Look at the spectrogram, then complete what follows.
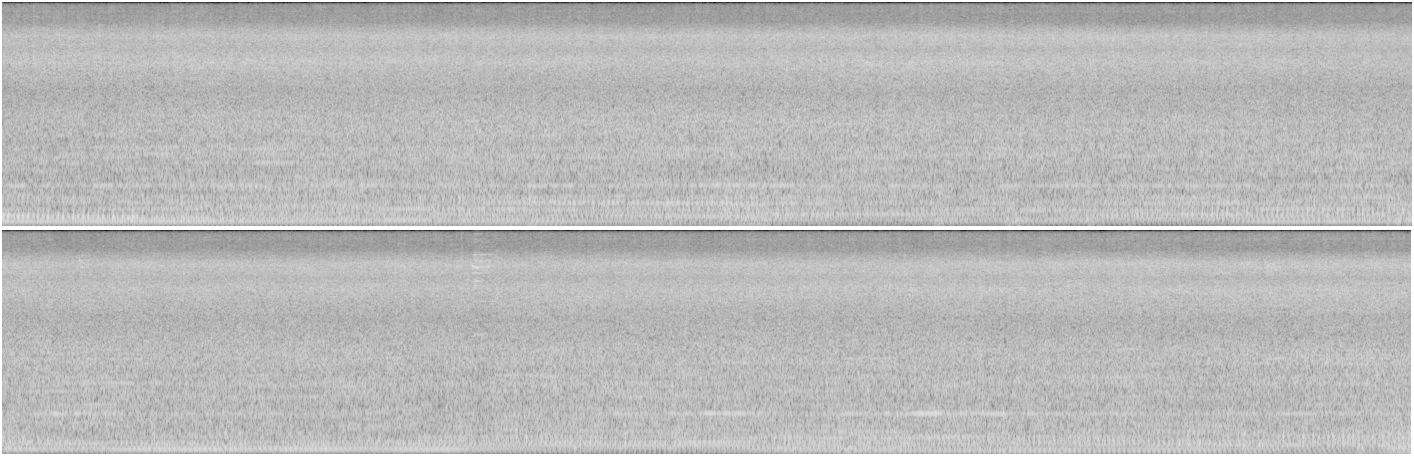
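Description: Small petrol engine fitted to a homemade car, running steadily at an even speed.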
